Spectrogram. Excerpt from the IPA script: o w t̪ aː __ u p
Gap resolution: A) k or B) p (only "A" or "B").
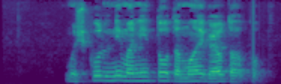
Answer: B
